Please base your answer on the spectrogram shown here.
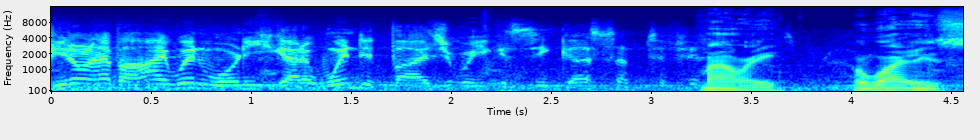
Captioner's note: voice fading out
